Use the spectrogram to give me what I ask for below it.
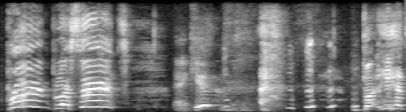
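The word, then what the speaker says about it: Brian Blessed: be played by yeah Brian busted no you said his name wrong you got a year so I he was whispers be played by Brian blizzard thank you but he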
